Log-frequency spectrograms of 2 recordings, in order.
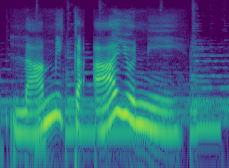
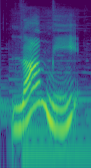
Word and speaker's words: lami: In bisayak, we say Lami great pronunciation. Lami means delicious.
